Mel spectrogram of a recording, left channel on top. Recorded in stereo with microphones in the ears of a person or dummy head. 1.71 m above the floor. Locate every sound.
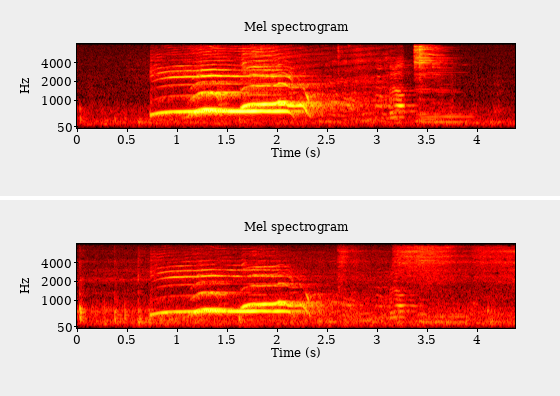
0.7 s a shout: 10° left (ahead or behind), 1.1 m; by 3.3 s 75° left (ahead or behind), 3 m
3.4 s a clunk: 65° left (ahead or behind), 5.5 m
